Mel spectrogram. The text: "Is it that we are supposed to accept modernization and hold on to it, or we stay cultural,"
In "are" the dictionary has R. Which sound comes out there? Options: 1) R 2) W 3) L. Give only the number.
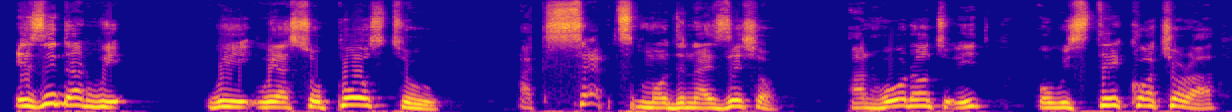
2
